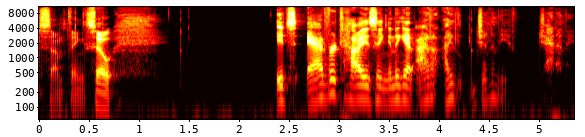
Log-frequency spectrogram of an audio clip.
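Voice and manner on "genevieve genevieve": hushed unvoiced whisper of a name. Real, not acted. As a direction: whisper it to get her attention. Whispering to co-host mid-show.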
